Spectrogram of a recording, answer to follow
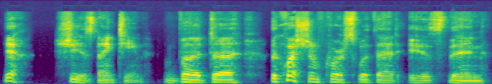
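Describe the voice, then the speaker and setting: A man's voice: fairly low pitch, unhurried, breathy edge. A young man co-hosting a podcast, chatting casually with a wry, dry sense of humor and frequent laughter. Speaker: podcast co-host.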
